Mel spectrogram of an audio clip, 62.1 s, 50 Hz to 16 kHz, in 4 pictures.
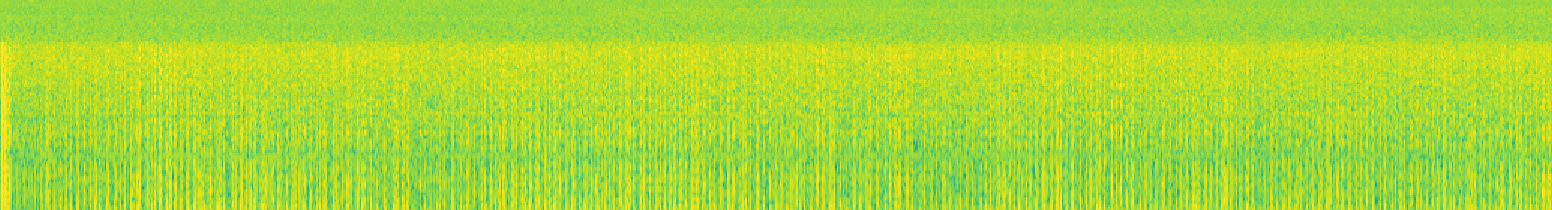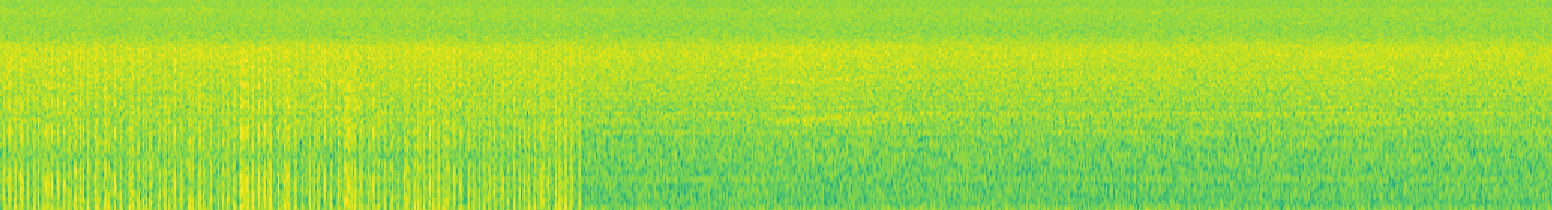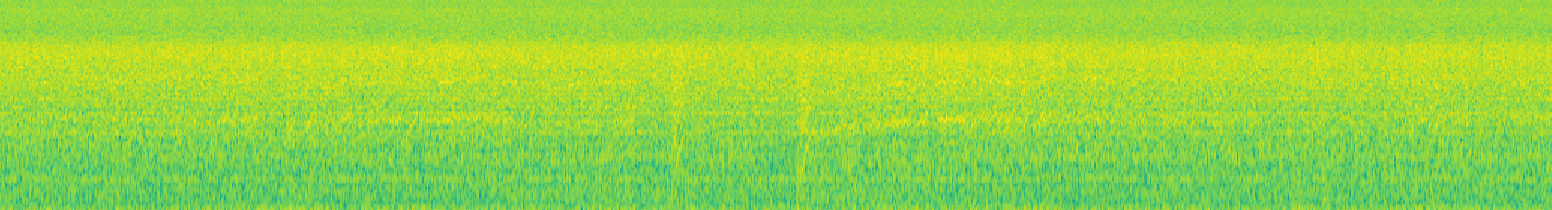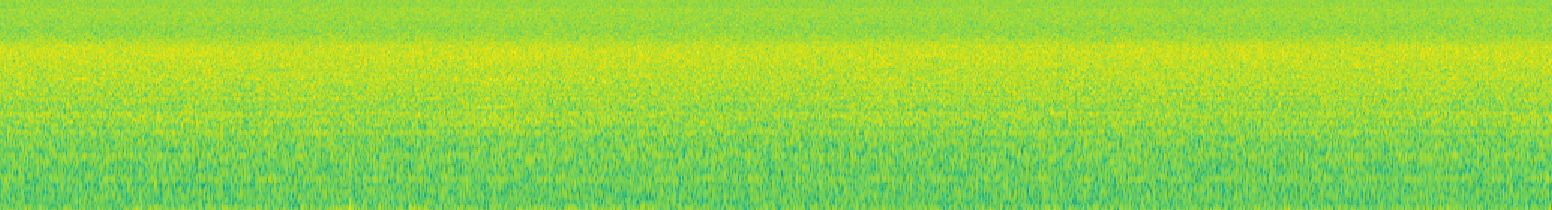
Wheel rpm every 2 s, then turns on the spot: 130, 220, 240, 230, 230, 230, 230, 230, 230, 220, 220, 220, 230, 230, 230, 200, 190, 190, 170, 150, 220, 230, 230, 230, 230, 230, 230, 230, 230, 230, 230.
none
